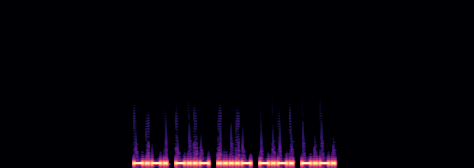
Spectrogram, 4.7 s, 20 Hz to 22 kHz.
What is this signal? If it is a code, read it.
Morse code, heard as a keyed tone, about 40 wpm, 700 Hz. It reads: CX4CC
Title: DXCC-100 Call Signs - 5 Characters - Repeated 2x - 40wpm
